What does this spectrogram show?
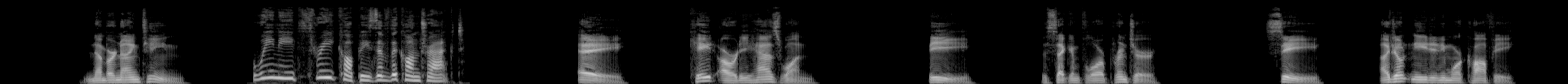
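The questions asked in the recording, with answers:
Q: We need 3 copies of the contract.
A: A: Kate already has one.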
